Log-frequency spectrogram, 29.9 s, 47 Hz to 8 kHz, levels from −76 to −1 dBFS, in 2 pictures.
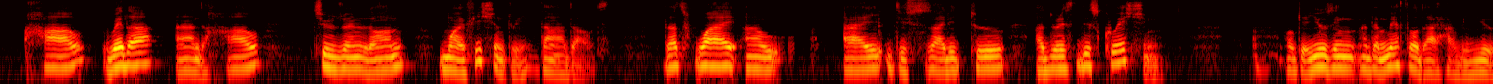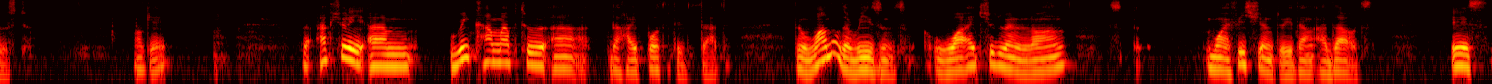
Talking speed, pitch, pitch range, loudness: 105 wpm, 125 Hz, 110-150 Hz, -35 LUFS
